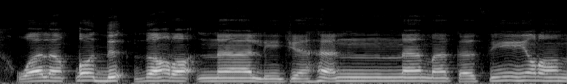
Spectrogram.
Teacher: Harus diingat bahwa dal tidak menghilangkan huruf qalqalahnya. Dal di sini jangan sampai dihilangkan huruf qalqalahnya.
